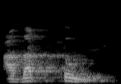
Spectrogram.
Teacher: Pada kalimat ini huruf dal hilang. Langsung ke huruf ta, abadtum.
